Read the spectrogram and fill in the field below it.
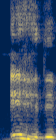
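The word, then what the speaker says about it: اهدِ: بھی واضح ہو گیا۔ تو اہدی پڑھنا ہے ہم نے، ایدی نہیں پڑھنا۔ ہا کو جو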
